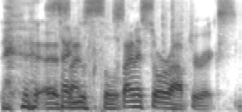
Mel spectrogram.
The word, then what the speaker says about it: Sinosauropteryx: One of the main specimens that they would claim is this Sinoopteryx. How do you pronounce that? – Sinosauropteryx. Yeah. That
